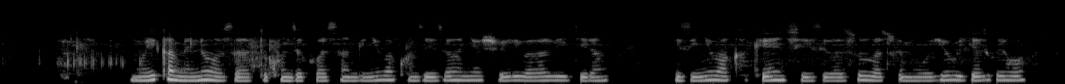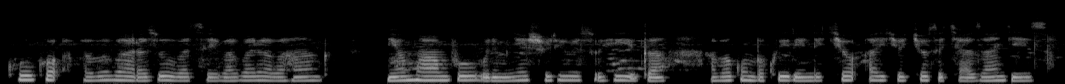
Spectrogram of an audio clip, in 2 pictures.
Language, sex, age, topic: Kinyarwanda, female, 18-24, education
